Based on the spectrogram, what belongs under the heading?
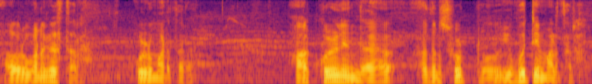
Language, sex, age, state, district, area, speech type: Kannada, male, 45-60, Karnataka, Dharwad, rural, spontaneous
